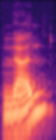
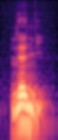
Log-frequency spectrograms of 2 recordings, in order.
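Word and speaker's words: 何: ce fameux kanji que l'on peut écrire ou prononcer nan ou Nani la différence entre nan et Nani c'est la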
